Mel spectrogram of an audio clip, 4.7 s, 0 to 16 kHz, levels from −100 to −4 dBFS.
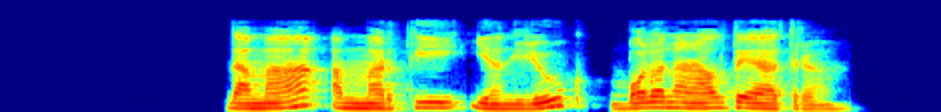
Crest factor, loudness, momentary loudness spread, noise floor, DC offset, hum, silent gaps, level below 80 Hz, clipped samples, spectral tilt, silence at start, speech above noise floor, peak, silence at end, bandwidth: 18 dB; -20 LUFS; 8 LU; under -90 dBFS; under 0.1%; none; none; -60 dBFS; under 0.1%; -7.5 dB/octave; 1.15 s; over 71 dB; -2 dBFS; 0.45 s; 7.8 kHz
